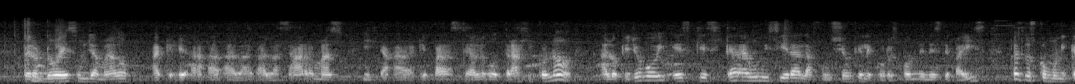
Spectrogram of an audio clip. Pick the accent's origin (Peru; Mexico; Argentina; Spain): Mexico; Pero lo que sí puede pasar es que nosotros como mexicanos defendamos el petróleo.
